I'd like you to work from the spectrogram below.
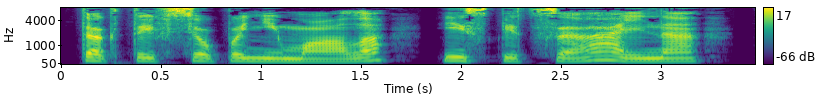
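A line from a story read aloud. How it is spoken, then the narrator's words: Near growl. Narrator (Russian): почти прорычал Норрис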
